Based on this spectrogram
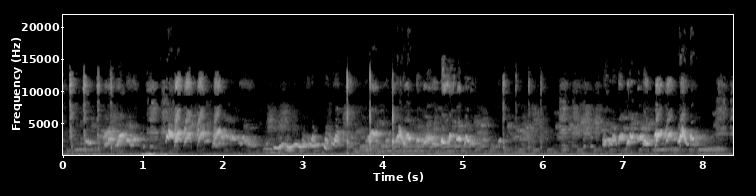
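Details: Red-whiskered bulbul in morning song, 'double 2-3' and 'rik' styles: rapid warbled notes about three per second, including a wavering trill midway, in fast lively phrases, with a brief low thump near the start.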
